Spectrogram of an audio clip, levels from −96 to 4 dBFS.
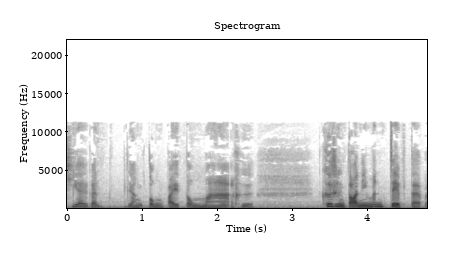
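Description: From start to finish, the speech carries plainly audible damage that points to MP3 compression as the likely cause. Nothing sounds above 11.3 kHz, so the treble stops at a hard ceiling. That fits a low bitrate around 48 kbps. At that rate the encoder runs short of bits. It drops the top band and discards weak frequency detail that flickers between frames. The result sounds watery and swirly, and sharp onsets lose their edge.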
